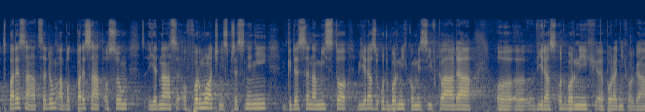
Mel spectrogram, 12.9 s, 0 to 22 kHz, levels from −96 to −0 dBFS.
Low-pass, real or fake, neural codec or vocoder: 10.8 kHz; fake; vocoder, 44.1 kHz, 128 mel bands every 256 samples, BigVGAN v2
